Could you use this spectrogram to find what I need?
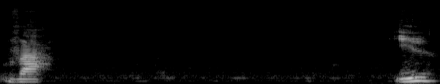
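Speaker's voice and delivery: each form said clearly with pauses; slow careful conjugation drill; model conjugation. Shown as a demonstration. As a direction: model je vais to elles vont for repeating. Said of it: "pay close attention to the pronunciation".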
